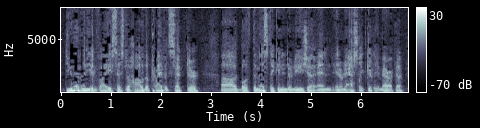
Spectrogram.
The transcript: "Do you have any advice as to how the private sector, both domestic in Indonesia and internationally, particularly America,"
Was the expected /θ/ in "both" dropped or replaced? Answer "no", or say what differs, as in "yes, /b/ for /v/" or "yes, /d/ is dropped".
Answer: no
